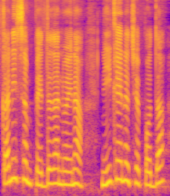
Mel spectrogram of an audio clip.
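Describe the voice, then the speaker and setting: A woman's voice: fairly high pitch, a little fast, warm tone, lightly acted. A woman voicing an irritable, spiteful younger aunt-in-law in a storybook romance, sounding snippy and annoyed. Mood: irritated.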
